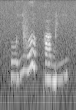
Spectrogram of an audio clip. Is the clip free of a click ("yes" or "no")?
yes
